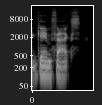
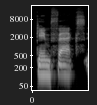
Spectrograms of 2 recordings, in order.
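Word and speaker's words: GameFAQs: As a little aside here, I always pronounced it Game Facts, and I enjoyed pronouncing it Game Facts because it sounds similar to Game Facts,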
